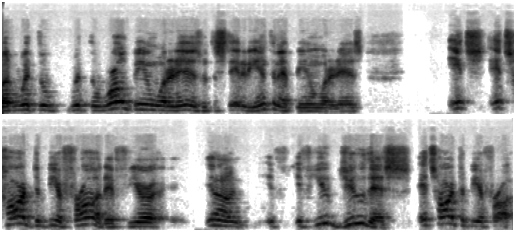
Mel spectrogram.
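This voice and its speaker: A man in a Brooklyn accent talks at a moderate pace with a high pitch and very wide pitch swings. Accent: New York, Brooklyn-like. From New York City suburbs (Queens, then Nassau County, Long Island). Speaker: real estate agent. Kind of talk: interview. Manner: casual, repetitive with false starts.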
